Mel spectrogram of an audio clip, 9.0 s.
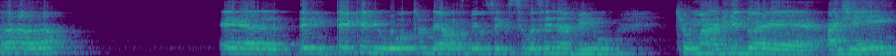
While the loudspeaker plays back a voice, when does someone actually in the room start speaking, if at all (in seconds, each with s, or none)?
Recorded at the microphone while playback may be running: none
